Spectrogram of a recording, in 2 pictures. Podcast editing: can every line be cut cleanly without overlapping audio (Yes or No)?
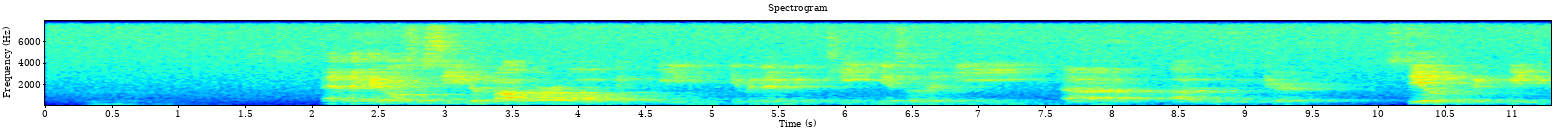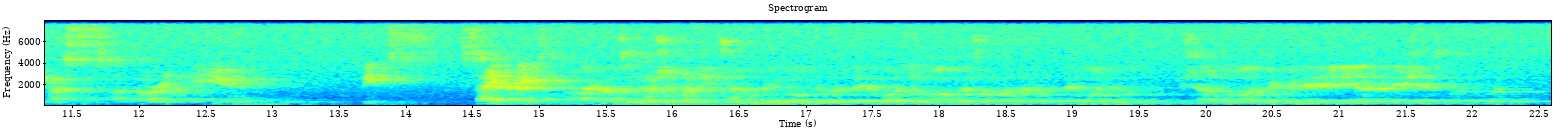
No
